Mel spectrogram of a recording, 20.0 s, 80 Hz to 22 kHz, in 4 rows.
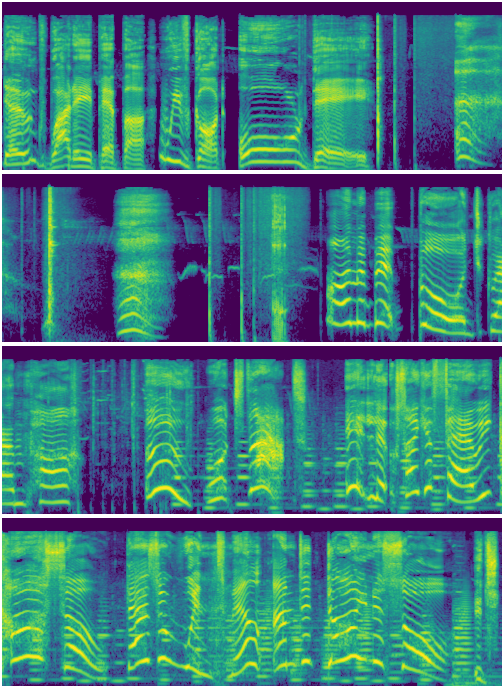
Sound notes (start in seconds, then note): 4.6 sighs; 7.6 snort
